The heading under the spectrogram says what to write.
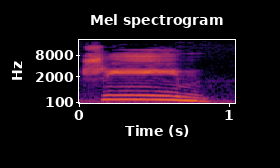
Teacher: it's stream with a very, very short s in the beginning of it.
